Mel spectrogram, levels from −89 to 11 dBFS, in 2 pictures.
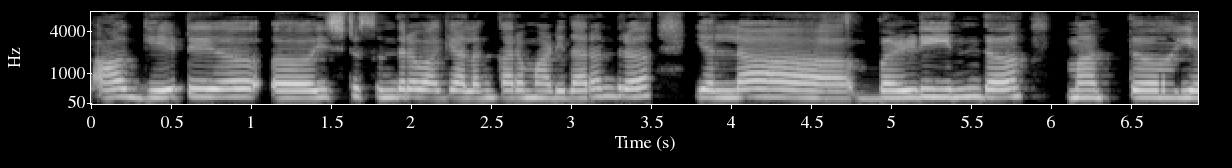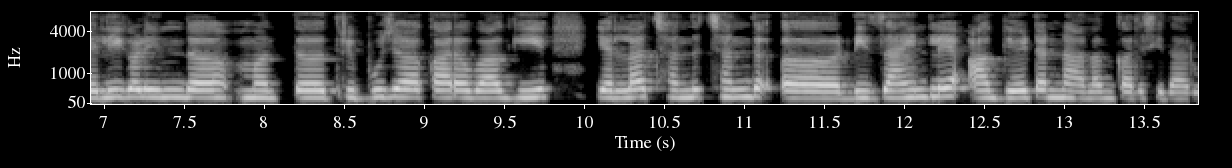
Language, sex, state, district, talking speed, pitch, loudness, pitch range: Kannada, female, Karnataka, Belgaum, 110 wpm, 235 Hz, -14 LUFS, 230-250 Hz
